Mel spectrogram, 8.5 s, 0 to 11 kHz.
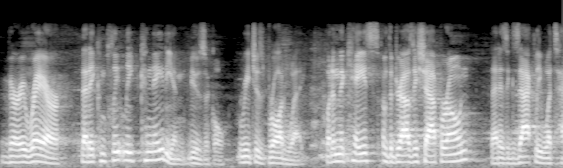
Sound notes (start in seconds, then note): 4.5 laughter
